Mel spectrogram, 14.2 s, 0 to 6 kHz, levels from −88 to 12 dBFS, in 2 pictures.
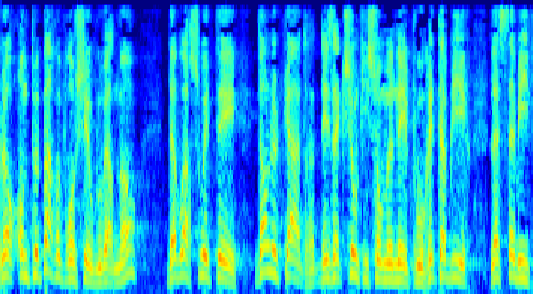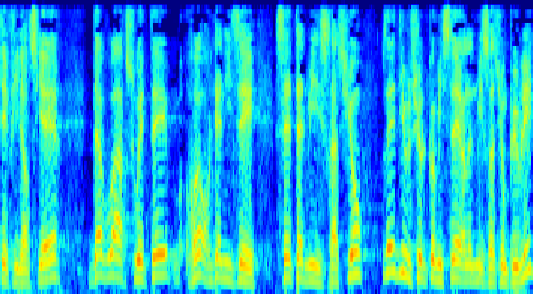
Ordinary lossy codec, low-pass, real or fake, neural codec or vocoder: none; 5.4 kHz; real; none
